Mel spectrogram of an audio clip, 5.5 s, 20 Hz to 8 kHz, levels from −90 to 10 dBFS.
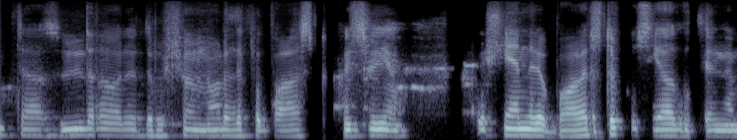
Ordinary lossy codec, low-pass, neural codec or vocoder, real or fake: none; none; codec, 16 kHz, 1 kbps, X-Codec, HuBERT features, trained on general audio; fake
